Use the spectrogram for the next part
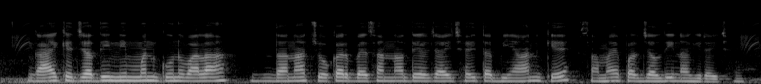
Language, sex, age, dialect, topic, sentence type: Magahi, male, 25-30, Western, agriculture, statement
